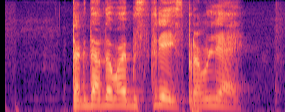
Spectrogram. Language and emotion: Russian, angry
